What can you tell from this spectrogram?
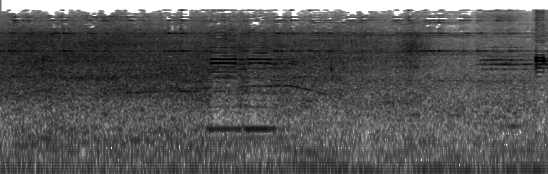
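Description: Busy street traffic: a steady engine rumble, with a vehicle horn giving two short toots about two seconds in and another horn sounding right at the end.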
